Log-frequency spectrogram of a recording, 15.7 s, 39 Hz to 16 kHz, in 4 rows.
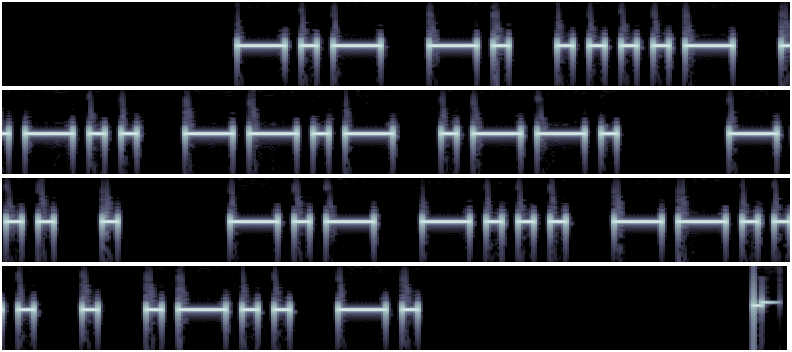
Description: Morse code, heard as a keyed tone, about 15 wpm, 700 Hz. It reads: KN4LQP DE KB7ELN
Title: USA Callsign DE Callsign 15wpm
